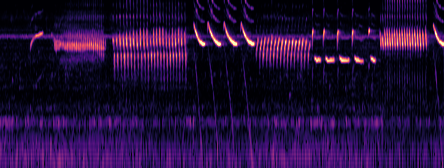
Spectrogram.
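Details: Canary in long, active song meant for tutoring other canaries: a steady high whistle, then buzzy rapid rolls, a series of loud upward-swooping whistles, clipped chip runs and a bright trill, all very high pitched and clean.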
